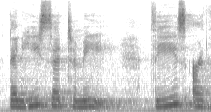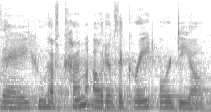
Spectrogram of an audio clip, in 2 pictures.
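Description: A woman leading a responsive psalm and reading scripture aloud in a church service, in a measured way. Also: lowish voice, darkish tone. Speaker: scripture reader. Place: church sanctuary. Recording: echoey church hall reverb.

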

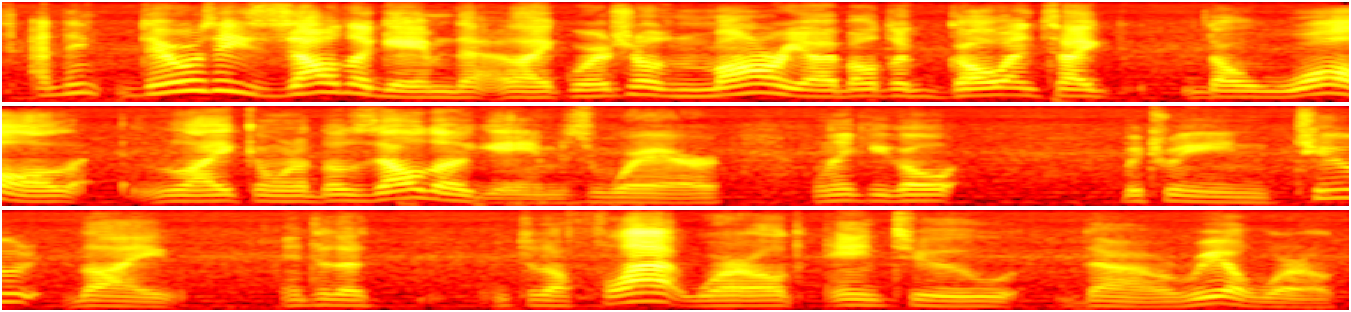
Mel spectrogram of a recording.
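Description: A man hosting a casual gaming news vlog, excitable and rambling, with many restarts and false starts. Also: medium pitch. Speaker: gaming YouTuber.

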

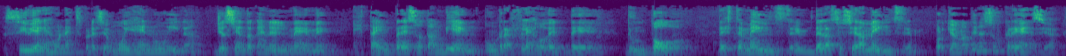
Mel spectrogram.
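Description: Animated Venezuelan man joking on a podcast. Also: medium pitch, normal speed, few pauses. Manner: animated, acts out characters and laughs often. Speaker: podcast co-host. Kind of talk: casual comedic chat. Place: in front of a live audience.

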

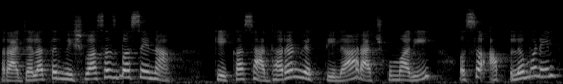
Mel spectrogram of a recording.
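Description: A woman narrating a traditional moral tale in a calm, even storytelling manner. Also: on the high side, moderate pace.

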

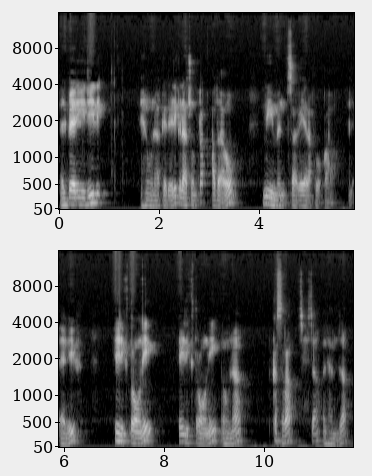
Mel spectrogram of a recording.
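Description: A male teacher explaining a lesson to pupils, patient and explanatory, repeating words slowly. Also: on the low side, animated. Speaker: Arabic teacher. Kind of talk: classroom lesson. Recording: dull lo-fi recording.

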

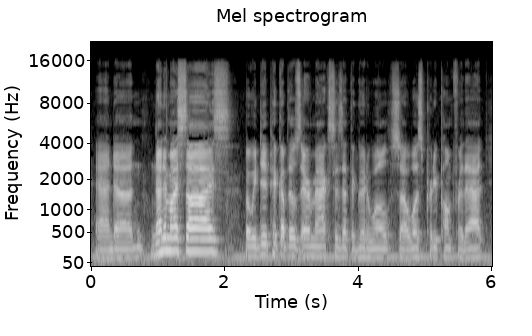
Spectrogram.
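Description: A man in a relaxed, chatty recap to camera, joking at his own slips, sitting in a vehicle. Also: mid-range voice, normal speed. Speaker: sneaker reseller vlogger.

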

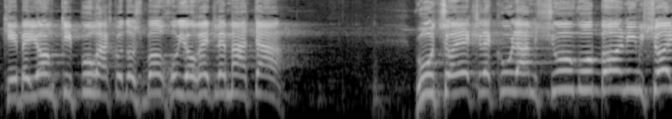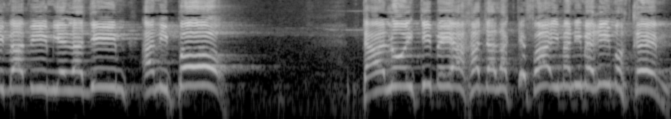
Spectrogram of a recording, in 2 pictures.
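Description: A male preacher voicing a loving divine father who calls his children home in a pleading, loud voice during a sermon. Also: very high voice, flat delivery, in a large hall, full character voice. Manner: pleading, calling out loudly.

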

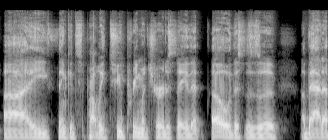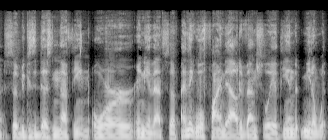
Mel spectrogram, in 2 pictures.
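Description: Hoarse man hosting a podcast. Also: deep voice, no room sound, studio quality. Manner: rambling, self-correcting, relaxed. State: hoarse from allergies. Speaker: podcast host. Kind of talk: casual podcast chat.

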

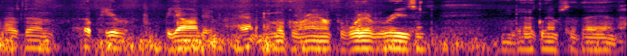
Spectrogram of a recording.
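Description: A man with a deep voice casually shows his artifact finds to a handheld camera near the ground outdoors, musing in short, plainspoken, folksy phrases. The camera mic picks up heavy background noise, including radio music.

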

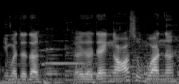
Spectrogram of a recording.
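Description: A young man hosting a game video, chatting playfully in role and excitedly repeating words. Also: medium pitch, fast, faint music behind. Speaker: gaming channel host.

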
